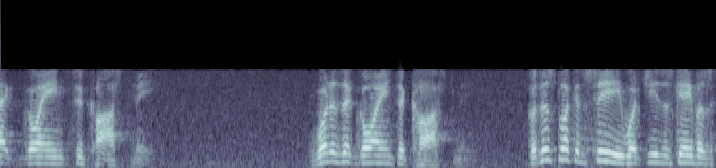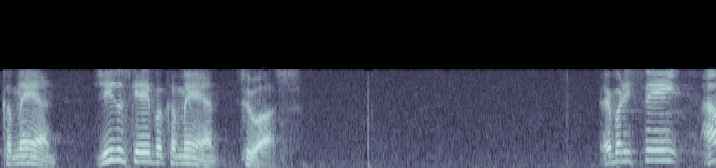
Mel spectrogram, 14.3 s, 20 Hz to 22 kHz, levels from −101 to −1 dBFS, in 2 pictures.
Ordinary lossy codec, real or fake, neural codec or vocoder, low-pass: AAC, 16 kbps; real; none; 7.2 kHz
